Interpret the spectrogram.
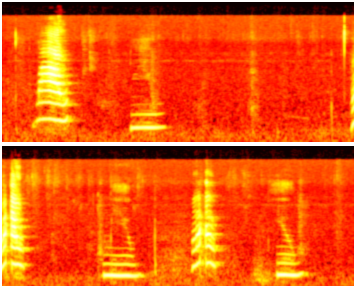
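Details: Pet parrot indoors, talking and saying "mummy": six separate voiced calls alternating between bright, rich harmonic bursts and lower steady hooting tones, spaced about a second apart in an otherwise quiet room.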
